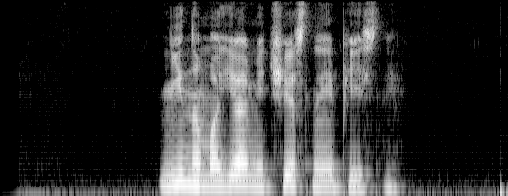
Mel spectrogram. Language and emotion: Russian, neutral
